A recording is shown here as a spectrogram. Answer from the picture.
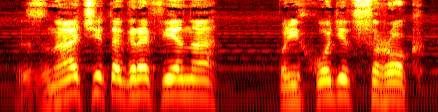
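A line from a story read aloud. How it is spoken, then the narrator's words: Hoarse guttural voice. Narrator (Russian): Из груди Матрёны вырвался хрипловатый утробный голос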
